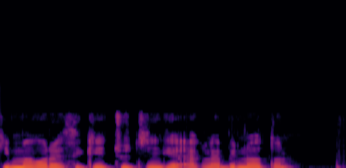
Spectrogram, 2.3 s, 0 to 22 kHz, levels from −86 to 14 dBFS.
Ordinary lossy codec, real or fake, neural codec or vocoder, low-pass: none; real; none; 7.2 kHz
